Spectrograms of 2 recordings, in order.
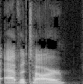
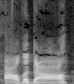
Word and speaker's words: Avatar: The audiobook is narrated by Stephen Lang, one of the stars of Avatar, or as Mr. Schwarzenegger pronounces, Avada, featuring the author himself reading select passages.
